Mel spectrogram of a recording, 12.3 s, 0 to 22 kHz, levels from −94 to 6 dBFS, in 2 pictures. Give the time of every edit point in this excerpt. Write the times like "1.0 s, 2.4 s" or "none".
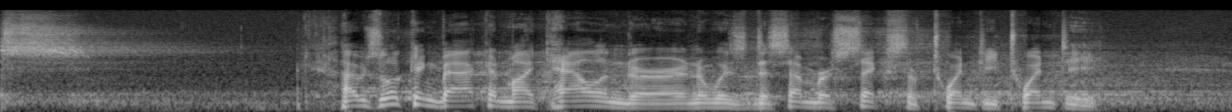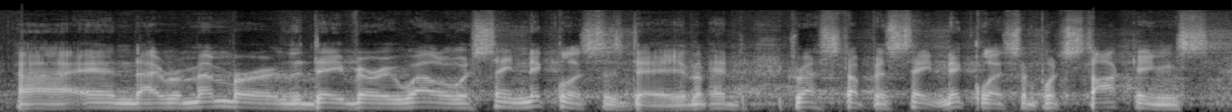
9.7 s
